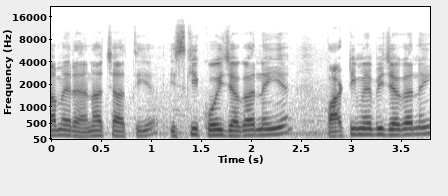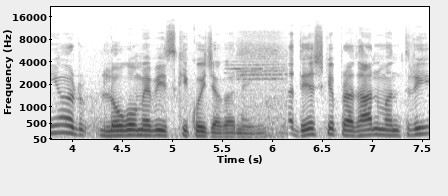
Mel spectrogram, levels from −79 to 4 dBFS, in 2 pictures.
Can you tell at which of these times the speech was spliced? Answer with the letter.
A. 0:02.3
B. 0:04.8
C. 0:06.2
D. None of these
C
